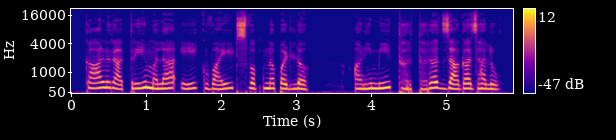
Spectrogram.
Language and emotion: Marathi, fearful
